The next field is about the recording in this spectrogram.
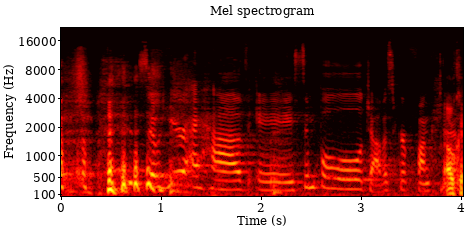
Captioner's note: laugh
